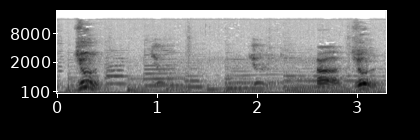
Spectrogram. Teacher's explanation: Đừng có June dài, giờ dài quá, giờ ngắn lại xíu. Dứt khoát lên.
